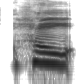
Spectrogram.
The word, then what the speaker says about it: hei: you mentioned W and I'm going to spell that it's hey HEI not Hy breath of the Walk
